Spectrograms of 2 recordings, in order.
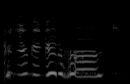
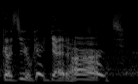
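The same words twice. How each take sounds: First: Put-on much higher, crying girlish whine; worried girls. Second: Louder, slower teasing dude voice; rowdy guys. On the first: Girls warning the rollerblading friend, high worried whine. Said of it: "And they're like". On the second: Retold or imitated. Boys at the pool party urging the jump, louder and slower. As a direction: egg him on like a gleeful bro. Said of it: "We're like".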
